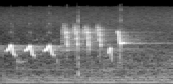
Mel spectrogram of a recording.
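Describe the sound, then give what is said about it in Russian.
A nightingale, a small grey bird among the branches, sings a quick run of bright, high chirps: three rising-falling notes followed by a rapid flurry of sharp trills, clear over a low steady hum, with no talking. “«С величайшим удовольствием!» — отвечал соловей и запел так, что любо-дорого было слушать.”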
